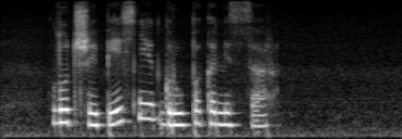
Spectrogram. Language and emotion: Russian, neutral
